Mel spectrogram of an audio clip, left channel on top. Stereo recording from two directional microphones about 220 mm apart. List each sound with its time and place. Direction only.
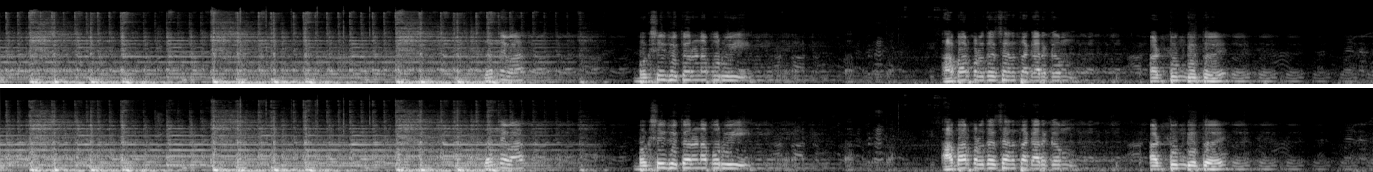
0.0 s music: 40° left (ahead or behind)
9.4 s a man's voice: 40° left (ahead or behind)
